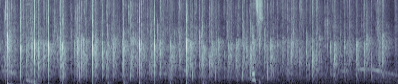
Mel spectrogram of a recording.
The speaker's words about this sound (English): Can we just, as they come, can we just thank them by clapping for being here this morning?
